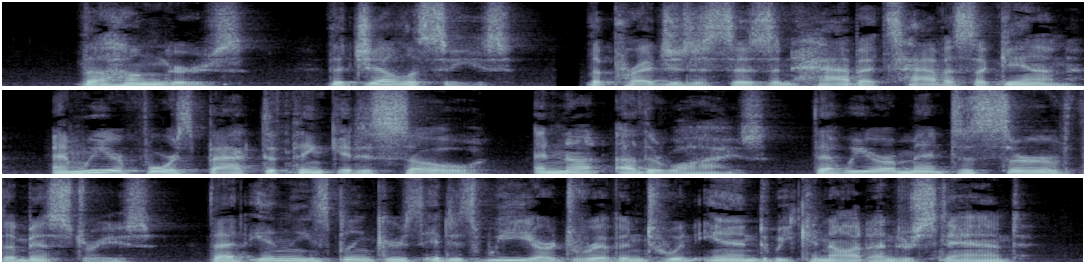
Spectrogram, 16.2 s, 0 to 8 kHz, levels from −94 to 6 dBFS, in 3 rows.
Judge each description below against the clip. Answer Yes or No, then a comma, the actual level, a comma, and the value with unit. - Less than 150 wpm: No, average, 180 wpm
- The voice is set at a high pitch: No, low, 105 Hz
